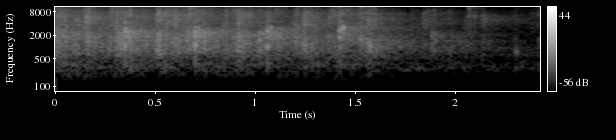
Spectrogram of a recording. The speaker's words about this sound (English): Why don't we give God a big hand clap this morning? Come on. He's the reason why we're here.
